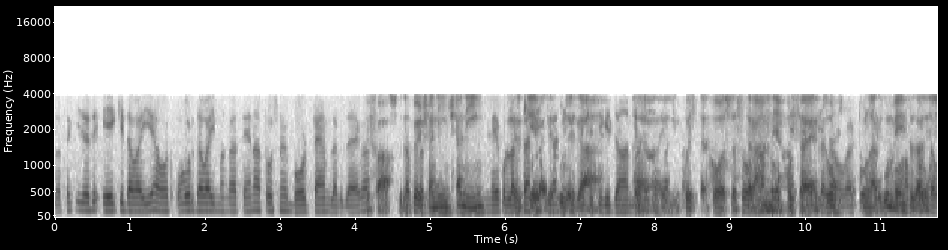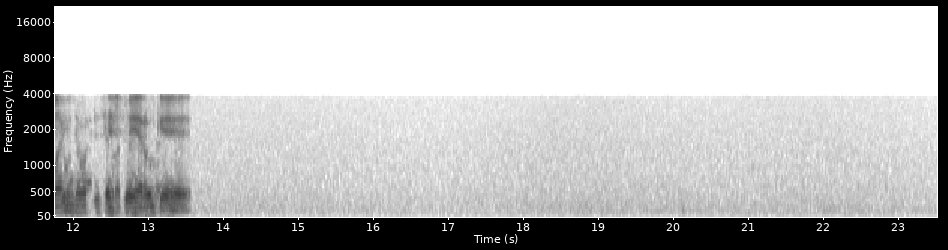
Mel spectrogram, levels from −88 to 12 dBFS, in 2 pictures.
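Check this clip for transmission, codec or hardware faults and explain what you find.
The clip contains two kinds of fault, clustered between about 4 and 13 s. The audio is band-limited with nothing above 4 kHz, which fits a narrowband telephone codec such as G.711.

Speech suppressed in double talk occurs at 4.03–5.35 s, 6.28–6.76 s, 8.02–8.68 s, 9.91–10.78 s and 11.81–13.04 s. Within each span the speech dips in short bursts totalling about 150 to 300 milliseconds, typically by about 10 dB, deeper near 10 s (about 15 dB) and shallower near 12 s (about 5 dB). The likely cause is an echo canceller that, with both ends talking, cannot separate local speech from loudspeaker echo and turns both down.

Echo leak appears at 6.63–8.4 s, 9.53–10.69 s and 12.04–13.13 s. A delayed copy of the speech trails the original by 366 ms, sitting about 10 dB below it. This likely comes from a loudspeaker endpoint whose echo canceller left residual microphone pickup that was sent back.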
